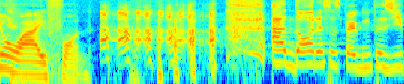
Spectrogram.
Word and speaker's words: iPhone: É I e phone. Então, as duas são stress syllables, são sílabas tônicas. Então, eu vou falar iPhone. As duas são fortes, porque é uma palavra composta.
